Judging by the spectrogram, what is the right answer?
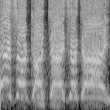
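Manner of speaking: shrill, very high, loud screaming yell. Retelling chats where Izzy answers everything with a scream: imitating Izzy yelling. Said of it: "calm down".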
